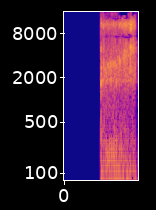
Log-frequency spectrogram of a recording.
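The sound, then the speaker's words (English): A loud, wet, sputtering raspberry, made by a voice imitating a bird pooping. It follows half a second of silence, runs about half a second, and ends with a brief second sputter. “What's it sound like when a bird poops?”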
